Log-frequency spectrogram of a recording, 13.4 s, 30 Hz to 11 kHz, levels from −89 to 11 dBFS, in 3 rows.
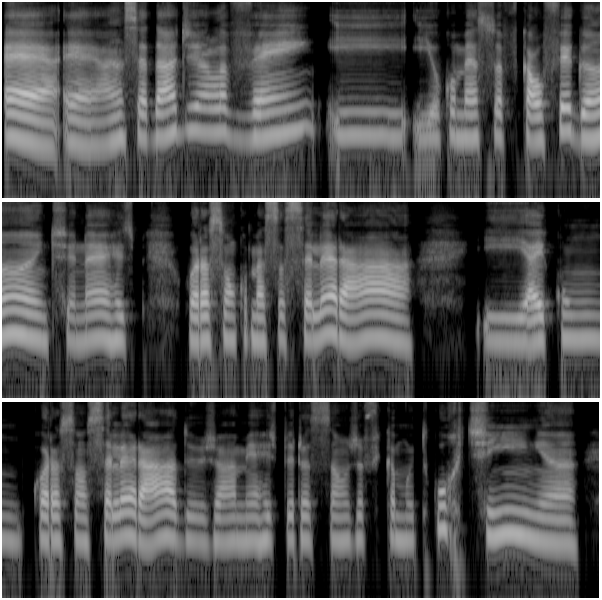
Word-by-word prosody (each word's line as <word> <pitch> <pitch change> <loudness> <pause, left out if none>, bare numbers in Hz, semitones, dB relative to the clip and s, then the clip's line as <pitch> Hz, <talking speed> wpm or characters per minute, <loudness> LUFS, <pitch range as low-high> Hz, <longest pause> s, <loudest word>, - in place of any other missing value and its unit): É 170 -7 +8
é 155 -3 0
a 155 +3 -2
ansiedade, 195 +5 +2
ela 225 0 0
vem 205 +6 0
e 205 -1 -9
e 90 - -11
eu 95 - -6
começo 190 -1 -3
a - - -1
ficar 185 -1 +1
ofegante, 190 -2 +1
né, 180 +2 +1
resp 175 0 -6 0.3
coração 180 +1 +2
começa 175 -1 -3
a - - -11
acelerar, 180 -2 +3 0.5
e 170 0 -6
aí, 160 +2 +5
com 185 0 -9
o 170 - -21
coração 175 -1 -2
acelerado, 180 0 +2
eu 170 -1 -11
já 165 +1 -5
a - - -6
minha 170 0 -6
respiração 175 0 -8
já 180 +1 -10
fica 180 - -9
muito 175 -1 -11
curtinha, 195 -9 -3
180 Hz, 150 wpm, -25 LUFS, 170-195 Hz, 0.5 s, É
